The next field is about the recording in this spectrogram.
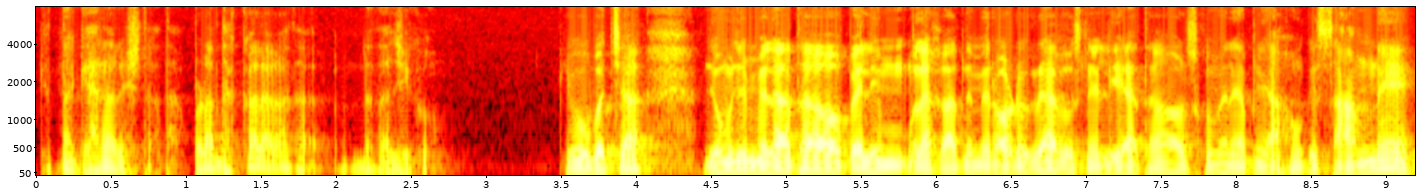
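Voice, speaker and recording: A man's voice: low-pitched, dark tone. Conversational Indian man hosting radio. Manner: reflective, conversational, addresses listeners directly. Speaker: radio show host. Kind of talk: conversational radio presenting, storytelling about film music.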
